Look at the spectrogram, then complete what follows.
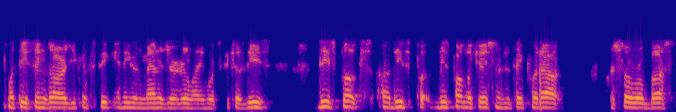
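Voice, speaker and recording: A man with a cold, his voice raspy and hoarse, presenting a webinar in a halting way full of fillers and restarts. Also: on the high side, no room sound. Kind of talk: casual presentation. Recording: dry, tinny phone-like line.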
